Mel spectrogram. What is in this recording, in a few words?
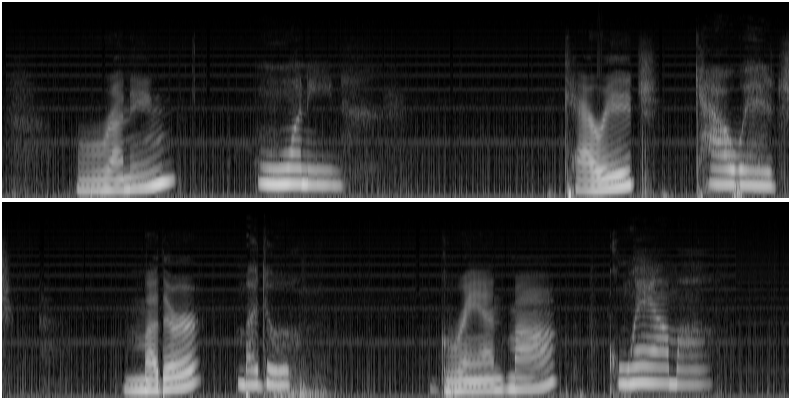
R sound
